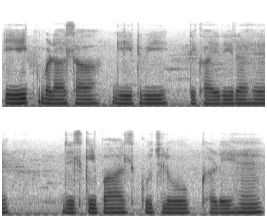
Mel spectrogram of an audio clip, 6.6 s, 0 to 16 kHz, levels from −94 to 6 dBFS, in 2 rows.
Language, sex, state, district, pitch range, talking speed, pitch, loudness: Hindi, male, Rajasthan, Jaipur, 135-140 Hz, 135 wpm, 140 Hz, -18 LUFS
